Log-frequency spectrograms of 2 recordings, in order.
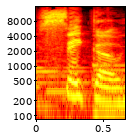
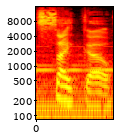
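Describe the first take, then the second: First: The first syllable sounds like 'say'. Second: The first syllable sounds like 'sigh'. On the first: The speaker calls it right. "I'm sorry, Seiko" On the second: The speaker calls it wrong. "not Psycho"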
